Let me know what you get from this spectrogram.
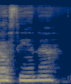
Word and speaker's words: La Cienega: La Cienega. There we go. – La Cienega. No, see, I don't think you pronounce the G. La Cienega, I think, is how it is.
